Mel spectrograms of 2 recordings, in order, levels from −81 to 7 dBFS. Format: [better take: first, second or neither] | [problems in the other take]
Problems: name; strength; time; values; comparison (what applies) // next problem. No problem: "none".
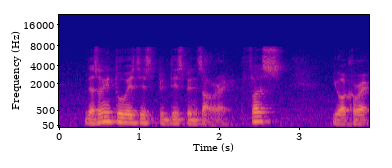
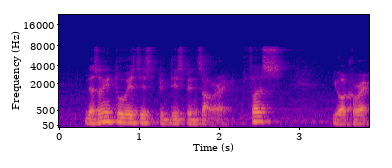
first | room echo; dies away in 2.5 s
